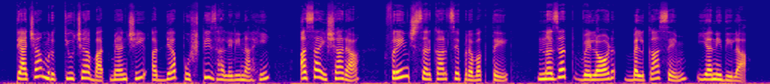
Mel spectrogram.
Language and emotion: Marathi, neutral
